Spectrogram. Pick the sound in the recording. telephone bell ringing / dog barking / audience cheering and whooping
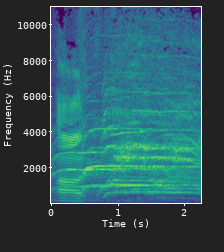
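audience cheering and whooping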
